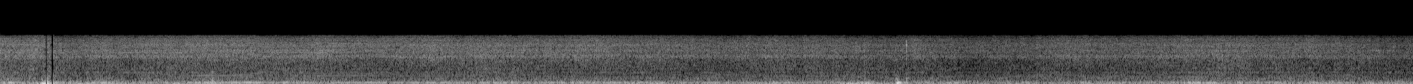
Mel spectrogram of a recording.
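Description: Dirt bike engine running while riding down a rutted dirt trail, under a steady rush of wind noise, with a sharp thump about nine seconds in.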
